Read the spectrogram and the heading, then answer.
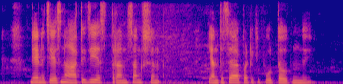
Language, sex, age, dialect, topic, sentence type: Telugu, female, 31-35, Utterandhra, banking, question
